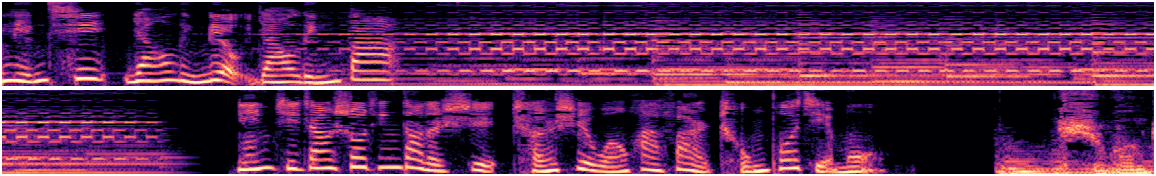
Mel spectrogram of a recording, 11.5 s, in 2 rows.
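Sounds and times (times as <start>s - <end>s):
speech: 0.0s - 2.0s, 7.0s - 10.2s, 11.0s - 11.5s
electronic telephone ringtone melody: 1.3s - 6.7s.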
